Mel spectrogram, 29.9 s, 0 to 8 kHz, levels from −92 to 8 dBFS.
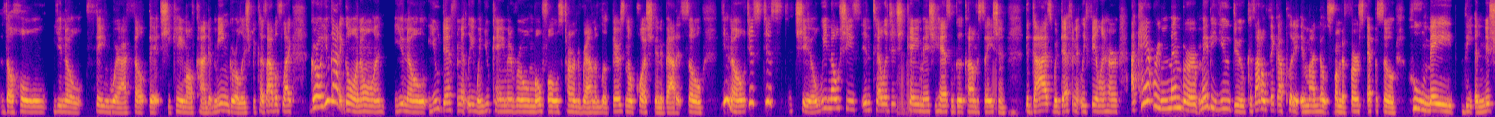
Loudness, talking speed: -17 LUFS, 190 wpm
